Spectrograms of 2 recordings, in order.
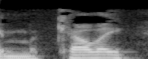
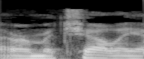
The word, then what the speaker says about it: Michelli: courtesy of the Ritz-Carlton Hotel Company by Joseph A. McKelly. Or Michelli, I should say, probably is the correct pronunciation, and also the author of best-selling The Starbuck Experience.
